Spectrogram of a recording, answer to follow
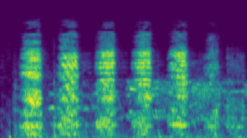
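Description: Footsteps on dry leaves and dirt, about five steps at a steady walking pace of roughly two and a half a second.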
